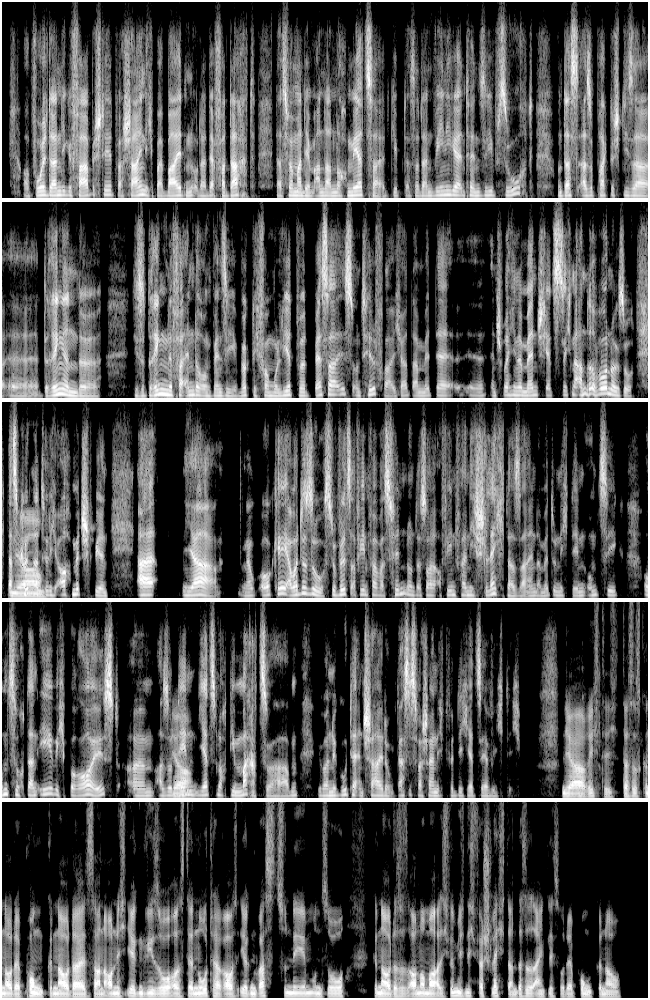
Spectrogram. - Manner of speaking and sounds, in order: laughing while speaking: "'ne andere Wohnung"; other background noise
- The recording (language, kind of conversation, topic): German, advice, Wie treffe ich große Entscheidungen, ohne Angst vor Veränderung und späterer Reue zu haben?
